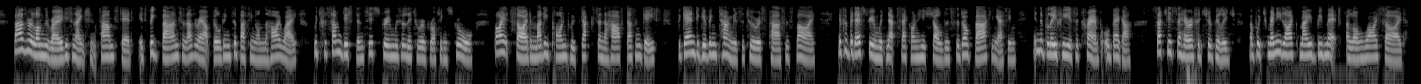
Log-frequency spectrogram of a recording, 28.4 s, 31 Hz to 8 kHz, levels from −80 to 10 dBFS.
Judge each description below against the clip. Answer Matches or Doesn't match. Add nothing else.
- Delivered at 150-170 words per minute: Doesn't match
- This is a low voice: Doesn't match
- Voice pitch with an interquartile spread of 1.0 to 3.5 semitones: Doesn't match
